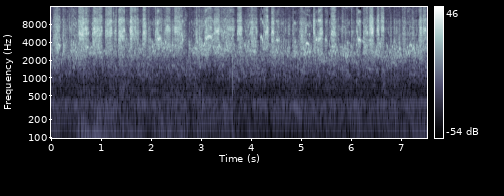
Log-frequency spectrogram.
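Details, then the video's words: Several Australian budgies in a colony aviary, happy and chirping: busy, unbroken twittering with squeaky and grating notes piled together, steady in volume, plus a brief low thump early on. "Australian Budgie birds Chirping Sounds"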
